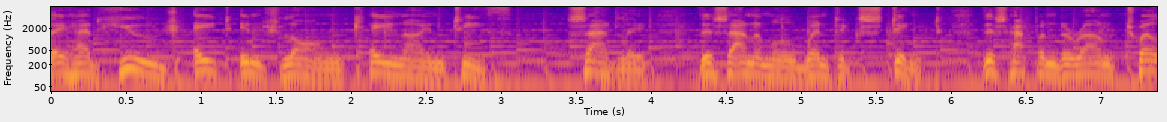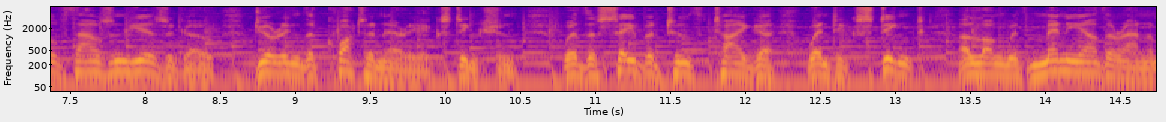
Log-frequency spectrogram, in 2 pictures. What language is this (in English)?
English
